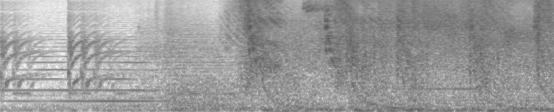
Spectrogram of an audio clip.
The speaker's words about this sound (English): You have phasers. Fire!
